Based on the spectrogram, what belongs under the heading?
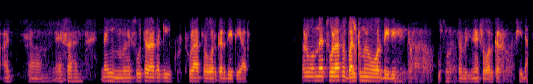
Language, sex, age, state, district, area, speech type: Hindi, male, 18-30, Madhya Pradesh, Narsinghpur, rural, conversation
